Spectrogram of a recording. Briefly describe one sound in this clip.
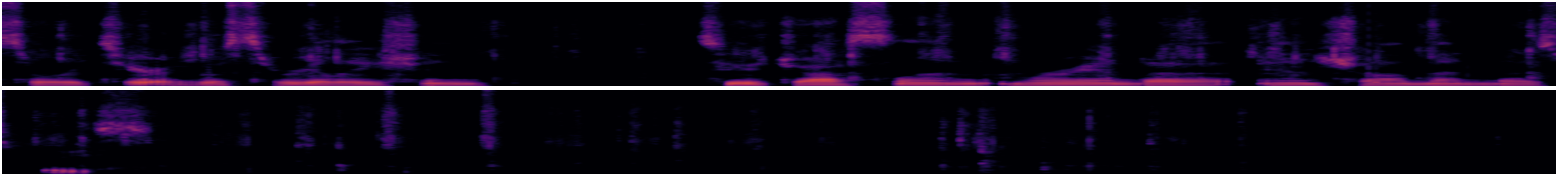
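Playing cards riffle and slide as a deck is shuffled.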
